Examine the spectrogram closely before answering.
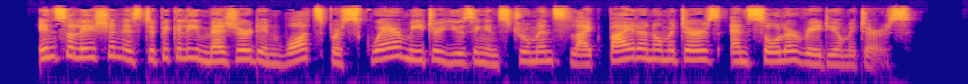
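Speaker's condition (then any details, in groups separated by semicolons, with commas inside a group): No condition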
